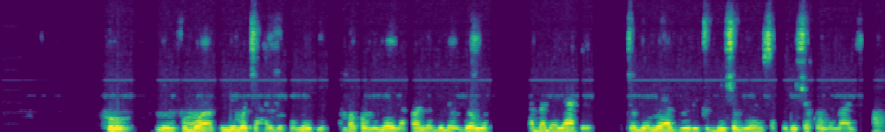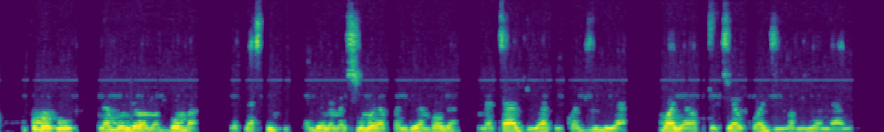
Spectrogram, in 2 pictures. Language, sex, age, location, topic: Swahili, male, 18-24, Nairobi, agriculture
